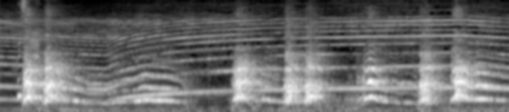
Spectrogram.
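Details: Two-year-old Lab/Chow mix named Achilles howls whenever a fire truck passes; a long drawn howl bends up and falls, then short yodelling howl bursts repeat about every second against a continuous, slowly falling siren wail.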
